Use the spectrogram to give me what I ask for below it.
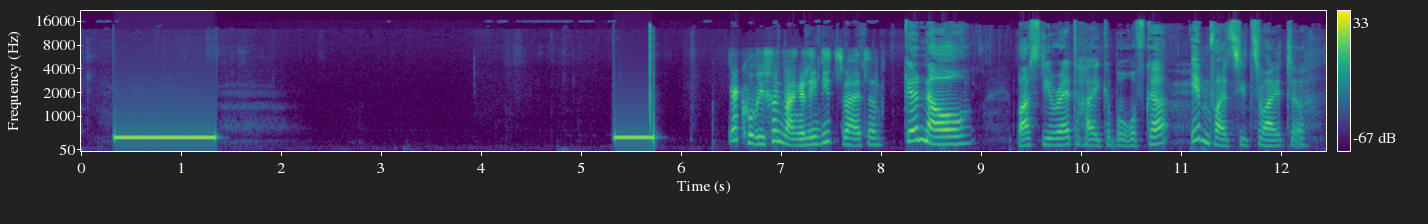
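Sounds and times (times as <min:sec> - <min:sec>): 
steady electronic telephone tone while a call is placed: 0:00.3 - 0:01.4, 0:05.4 - 0:05.8
speech: 0:06.5 - 0:12.4.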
